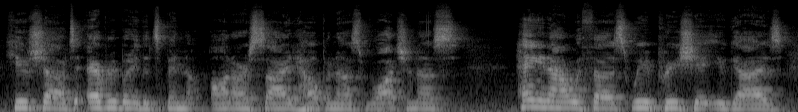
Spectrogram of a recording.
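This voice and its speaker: A woman's voice: fairly low pitch, fairly even intonation, brisk, a little mellow. A woman in a band chatting casually and enthusiastically as a podcast guest. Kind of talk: casual chat. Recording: echoey room, faint background noise.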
